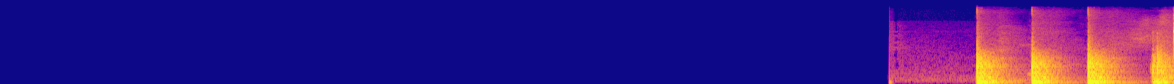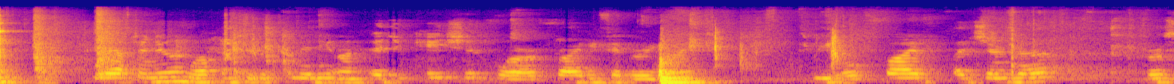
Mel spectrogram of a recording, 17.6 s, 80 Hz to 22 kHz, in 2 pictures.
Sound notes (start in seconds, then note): 7.3 gavel bangs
